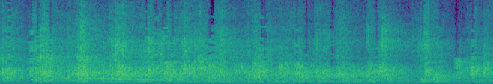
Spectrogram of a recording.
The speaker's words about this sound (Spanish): Bueno, pueden sentarse, hermanas. Denle un aplauso a las hermanas.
